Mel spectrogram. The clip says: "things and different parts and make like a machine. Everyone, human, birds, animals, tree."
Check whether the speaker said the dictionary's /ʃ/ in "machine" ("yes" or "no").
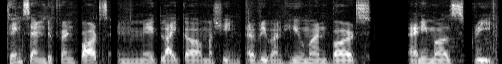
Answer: yes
